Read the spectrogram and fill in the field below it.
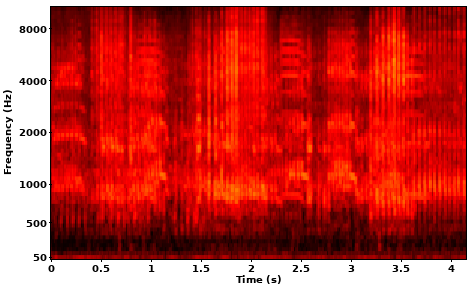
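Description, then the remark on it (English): A flock of thousands of cranes trumpeting as they fly overhead above a meadow, many rolling, bugling calls overlapping in a dense, continuous chorus that swells and dips over a few seconds, with no one speaking. “It's a hoarse croaking sound, nothing at all like these trumpeting cranes.”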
